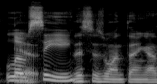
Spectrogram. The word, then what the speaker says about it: LoSo: And so it's spelled LOSE. And so instead of it saying lose, it was LoSo.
